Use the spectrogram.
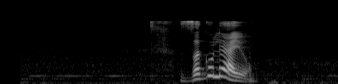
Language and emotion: Russian, positive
